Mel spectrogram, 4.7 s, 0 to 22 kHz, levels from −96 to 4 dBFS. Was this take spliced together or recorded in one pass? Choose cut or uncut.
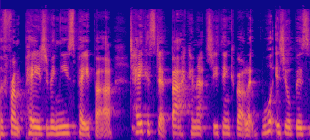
cut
